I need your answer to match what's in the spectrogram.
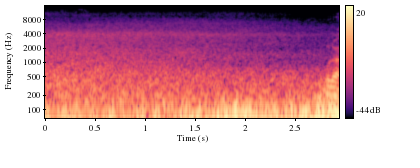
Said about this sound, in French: ça monte là. Ça doit être une marée montante. Et oui, je suis à l'Atlantique.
